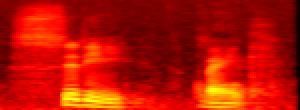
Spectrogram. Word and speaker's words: Citibank: people to misunderstand you a city not she that city but City Bank City Bank it's really important and fourteen I think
